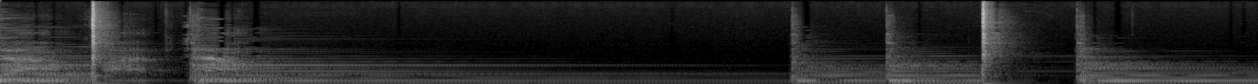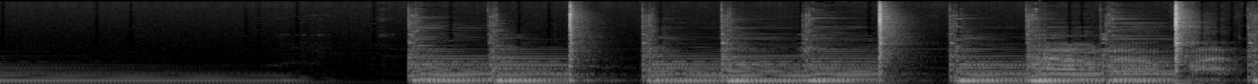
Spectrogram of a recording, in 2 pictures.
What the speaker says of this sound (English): Down, down, clap, down, down, down, clap, down, down, down, clap.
